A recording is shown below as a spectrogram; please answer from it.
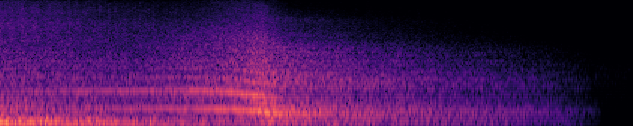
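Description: Outro sound effect of a car driving past: a steady engine note with a rushing whoosh, loudest and dropping in pitch as it passes under two seconds in, then fading away.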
